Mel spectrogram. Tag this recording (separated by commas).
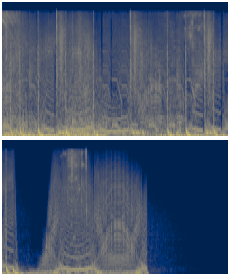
Music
